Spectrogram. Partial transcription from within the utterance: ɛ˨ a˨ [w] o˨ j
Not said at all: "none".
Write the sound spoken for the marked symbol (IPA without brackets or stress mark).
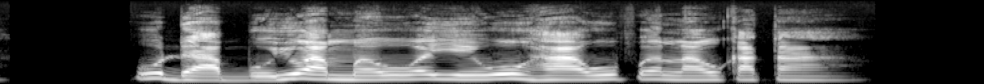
b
